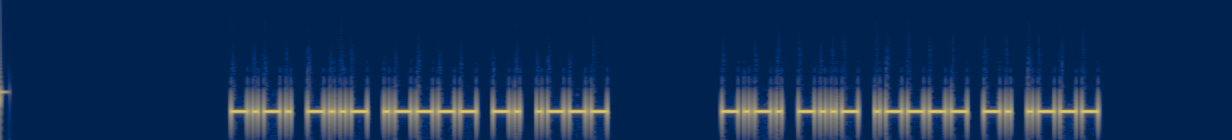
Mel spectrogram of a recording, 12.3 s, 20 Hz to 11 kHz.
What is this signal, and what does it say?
Morse code, heard as a keyed tone, about 22 wpm, 700 Hz. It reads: CX1NJ CX1NJ
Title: DXCC-100 Call Signs - 5 Characters - Repeated 2x - 22wpm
